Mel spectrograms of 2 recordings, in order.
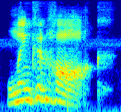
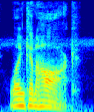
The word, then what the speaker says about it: Lincoln Hawk: Lincoln Hawk. – Lincoln Hawk.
